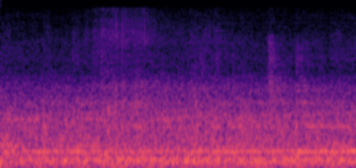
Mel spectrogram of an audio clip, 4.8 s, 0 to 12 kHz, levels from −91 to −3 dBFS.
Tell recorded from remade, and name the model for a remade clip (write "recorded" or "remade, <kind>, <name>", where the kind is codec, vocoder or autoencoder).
recorded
